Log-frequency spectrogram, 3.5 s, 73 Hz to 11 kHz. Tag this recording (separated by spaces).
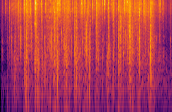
Essen Germany January2013 SonicSnaps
